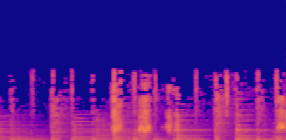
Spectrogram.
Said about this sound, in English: Quack, quack.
